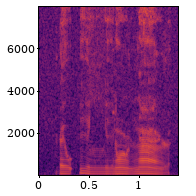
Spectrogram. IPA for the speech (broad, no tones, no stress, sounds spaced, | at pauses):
ɽ e u̯ ʔ i lː i ɾ õ ɭ n æ̃ ɭ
